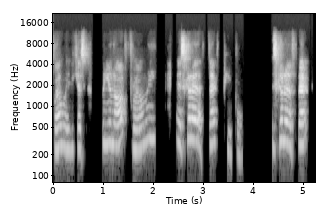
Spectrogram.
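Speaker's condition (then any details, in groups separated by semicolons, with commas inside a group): Down syndrome; congenital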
